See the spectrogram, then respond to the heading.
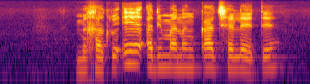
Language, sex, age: Southern Sotho, male, 22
